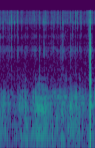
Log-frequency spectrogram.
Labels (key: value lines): label: biophony
recorder: HydroMoth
